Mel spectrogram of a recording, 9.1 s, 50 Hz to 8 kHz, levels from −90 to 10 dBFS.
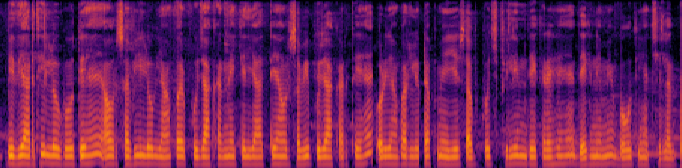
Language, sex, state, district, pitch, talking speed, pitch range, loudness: Maithili, male, Bihar, Madhepura, 130 Hz, 255 wpm, 130-135 Hz, -21 LUFS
